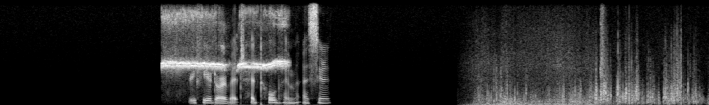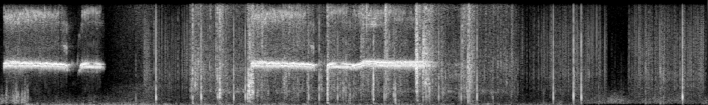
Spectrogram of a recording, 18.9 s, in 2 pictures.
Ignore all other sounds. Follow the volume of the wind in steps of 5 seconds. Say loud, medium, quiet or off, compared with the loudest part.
off, loud, quiet, quiet.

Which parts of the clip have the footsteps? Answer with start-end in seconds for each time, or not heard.
10.9-16.4.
